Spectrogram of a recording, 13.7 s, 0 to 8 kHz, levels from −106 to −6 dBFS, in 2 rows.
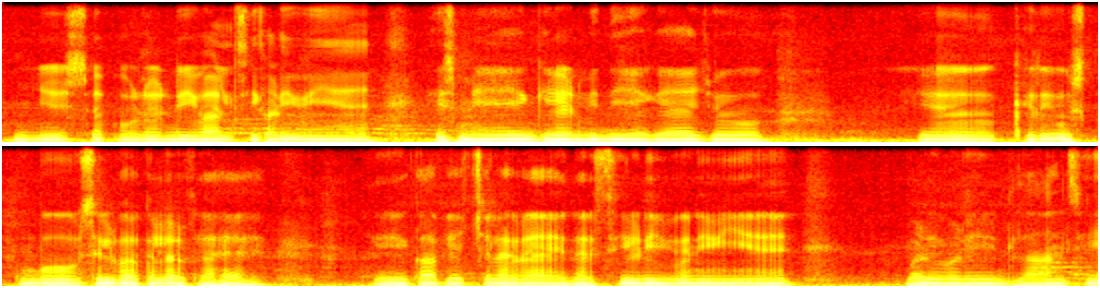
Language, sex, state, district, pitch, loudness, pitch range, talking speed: Hindi, male, Uttar Pradesh, Budaun, 100 Hz, -15 LUFS, 95-105 Hz, 135 wpm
